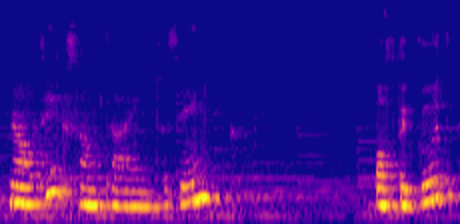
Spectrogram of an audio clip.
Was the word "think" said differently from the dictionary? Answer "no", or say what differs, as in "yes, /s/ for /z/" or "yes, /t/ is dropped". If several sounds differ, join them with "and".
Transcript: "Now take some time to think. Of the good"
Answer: yes, /s/ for /θ/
